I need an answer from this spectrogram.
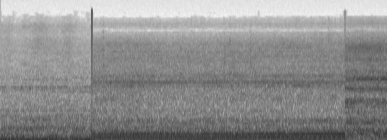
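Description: Inside a diesel passenger train carriage: the train's steady low running hum and rumble. A sharp click comes about a second in, then a steady low drone holds until a little after four seconds, when the sound shifts abruptly to a rougher rumble.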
